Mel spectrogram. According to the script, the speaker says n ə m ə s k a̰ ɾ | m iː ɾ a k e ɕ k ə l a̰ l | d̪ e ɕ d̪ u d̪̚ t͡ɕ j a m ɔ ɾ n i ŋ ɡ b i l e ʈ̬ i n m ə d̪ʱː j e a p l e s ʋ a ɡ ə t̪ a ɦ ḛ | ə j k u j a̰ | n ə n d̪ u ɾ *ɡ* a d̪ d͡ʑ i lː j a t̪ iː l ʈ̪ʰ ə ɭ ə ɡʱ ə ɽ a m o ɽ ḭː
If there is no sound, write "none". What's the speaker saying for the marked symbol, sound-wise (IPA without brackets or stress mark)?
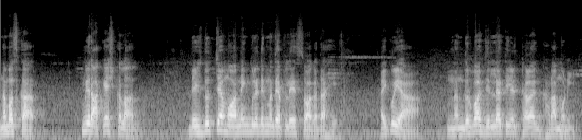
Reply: b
